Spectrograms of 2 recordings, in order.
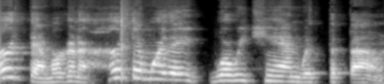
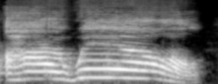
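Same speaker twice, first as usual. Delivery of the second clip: loud, higher, drawn-out backtalk; child's attitude; 6 semitones higher, 5 dB louder than usual. Retold or imitated. Child talking back to parent, with attitude. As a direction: imitate a kid snapping back with attitude. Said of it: "they have that attitude".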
